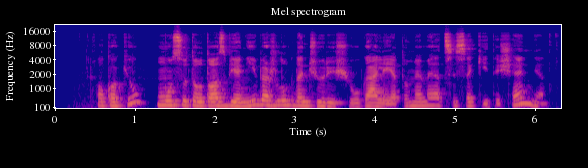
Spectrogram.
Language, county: Lithuanian, Vilnius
